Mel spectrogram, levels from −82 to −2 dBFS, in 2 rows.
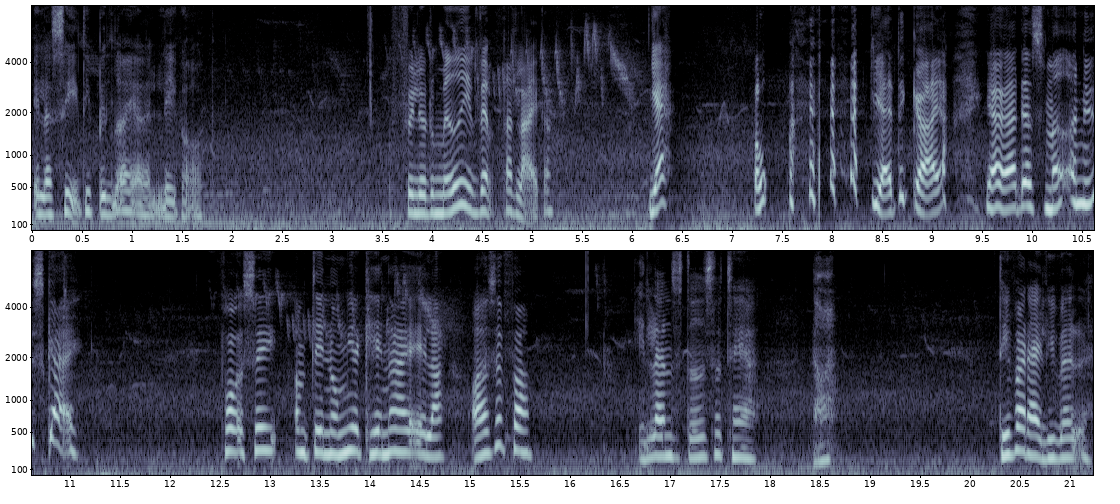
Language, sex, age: Danish, female, 30-49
